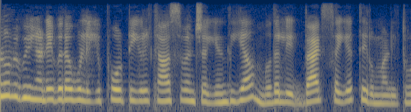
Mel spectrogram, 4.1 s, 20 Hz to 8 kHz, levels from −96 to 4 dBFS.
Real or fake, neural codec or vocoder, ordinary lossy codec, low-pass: fake; codec, 16 kHz, 0.8 kbps, ZipCodec; none; 7.2 kHz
